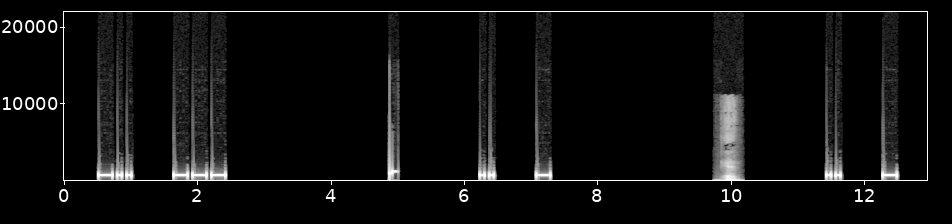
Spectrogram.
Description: Morse code, heard as a keyed tone, about 17 wpm, spaced as for 10 wpm, 700 Hz. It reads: DO IT IT
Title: 3x Character Spacing - Top 100 Words - 17wpm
